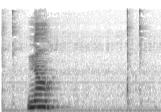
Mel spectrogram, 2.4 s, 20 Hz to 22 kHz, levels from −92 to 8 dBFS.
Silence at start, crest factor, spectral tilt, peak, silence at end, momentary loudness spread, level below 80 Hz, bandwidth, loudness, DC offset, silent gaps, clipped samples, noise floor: 0.4 s; 18 dB; -5.5 dB/octave; -2 dBFS; 0.3 s; 23 LU; -60 dBFS; 16 kHz; -16 LUFS; under 0.1%; none; under 0.1%; -54 dBFS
